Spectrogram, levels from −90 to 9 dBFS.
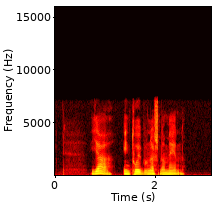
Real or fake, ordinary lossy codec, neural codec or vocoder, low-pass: real; none; none; 7.2 kHz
